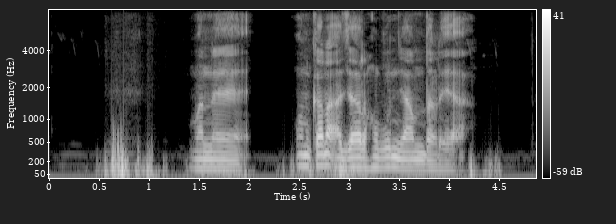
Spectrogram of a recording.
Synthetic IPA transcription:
manɛ | unkana̰ʔad͡ʒaɾɦɔ̃bunɲamd̪aɽɛja̰

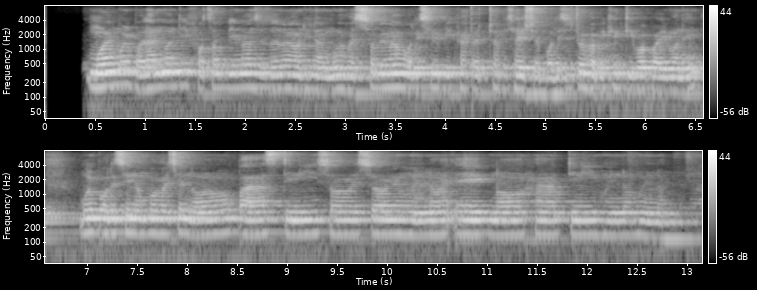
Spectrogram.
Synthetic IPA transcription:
mojmʊɹpɹɔdʱanmɔntɹipʰɔsɔp̚bimazuzɔnɔɹodʱinɔmʊjɦɔsɔbimapɔlisiɹbikʰːɔtɔjtʰːɔbisaɹisʊ̃pɔlisitʊɦobikʰːek̚dibɔpaɹibɔnɛ | mʊɹpɔlisinɔmbɔɹɦojsɛnɔpãstinisɔjsɔnɛɦujnːɔʔɛknɔhatːiniɦujnːɔɦujnːɔ

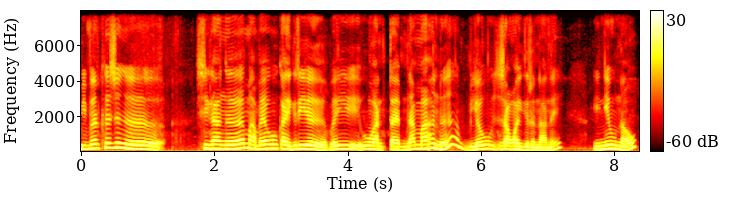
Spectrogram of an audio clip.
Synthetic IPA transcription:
bibaɾkʰɯzɯŋɯ | siɡaŋɯmabajawkajɡɯɾijɯbɯjuantajp̚namaɦɯnɯbijawzawajɡɯɾɯnanɯj | iniunaw

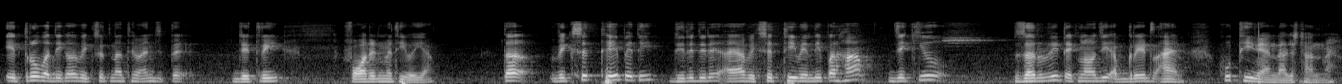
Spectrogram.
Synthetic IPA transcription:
eːt̪ɪɾoʋɐd̪ʱiːkʋɪksɪt̪nɐt̪ʰiʋẽnɪd͡ʑɪt̪e | d͡ʑeːt̪ɪɾi | fɔːɾẽnmẽt̪ʰiʋɐiaː | t̪ɐʋɪksɪt̪t̪ʰːepeːt̪id̪ʱiːɾed̪ʱiːɾeʔɐ̰jaʋɪksɪt̪t̪ʰːiʋẽːn̆d̪ipɐɾɦãːd͡ʑeːkijũ | zɐɾuːɾiʈɛːknɔːlɔːd͡ʑiɐp̚ɡɾeːɖza̰ːɦɪnɪ̆hut̪ʰiʋiaːɦɪnɪɾaːd͡ʑəst̪ʰa̰ːnmẽː

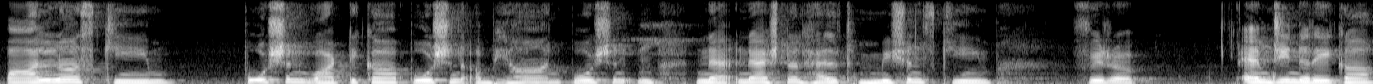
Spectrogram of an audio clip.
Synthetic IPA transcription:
paːlnaskiːm | poːʃənʋaːʈɪkaːpoːʃənɐ̰bʱijaːnpoːʃən | nɛːʃnəlɦɛlt̪ʰmɪʃənskiːm | fɪɾ | eːmd͡ʒiːnɐɾeːkaː

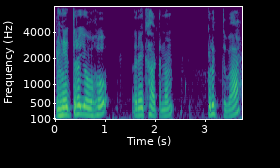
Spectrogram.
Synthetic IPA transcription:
neːt̪ɾɐjoːɦo | ɾeːkʰaːʈɐnɐm | kɾut̪ːʋaː

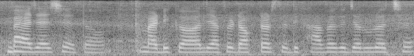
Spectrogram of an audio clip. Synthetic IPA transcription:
bʱajd͡ʒajt͡ʃʰɛt̪ɔ | mɛɖikəljapʰiɾɖɔk̚ʈəɾsẽd̪ikʰabɛked͡ʒəɾuɾət̪̚t͡ʃʰɛ

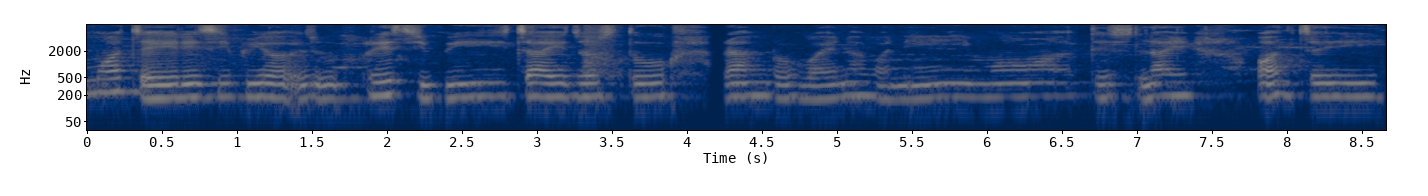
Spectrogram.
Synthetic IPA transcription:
mʌt͡saĩɾesipi | resipit͡sajd͡zʌst̪o | ramrobʱʌenʌbʱʌnemʌt̪eslajʌt͡sʌj

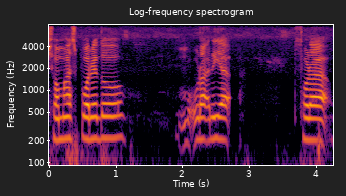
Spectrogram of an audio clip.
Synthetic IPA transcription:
sɔmaspɔɾɛd̪ɔ | ɔɽaʔɾɛjaʔ | t̪ʰɔɽaʔ

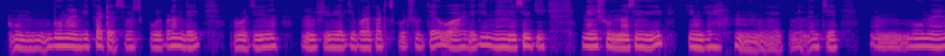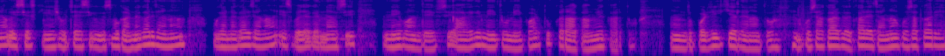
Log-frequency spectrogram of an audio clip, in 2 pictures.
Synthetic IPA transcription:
buːmɛːnkikəʈsskuːlpəɽə̃nd̪eːɔːɾd͡ʒiːã | pʰḭːmeːlkibəɽakəʈskṵːlt͡ʃʰʊʈt̪eo̰aːkd̪eːkenɐɦĩəsĩkinɐĩʃʰʊɽnasẽːɡekjõːke | t͡ʃe | buːmẽɛna̰ɾɪsəskiẽʃoːɽt͡ʃaɪsisbɡaɾnakɐɾd͡ʒaːnabɐɡəɾnakɐɾd͡ʒaːnaɪsbɐd͡ʒa̰kɐ̰ɾnaʊsḭnɐɦĩpãːnt̪eʊsḭa̰ːkd̪eːkʰenɐĩt̪unĩpaːɽt̪ukɐɾaːkamẽkɐ̰ɾt̪uː | t̪opɐʈikaleːnat̪okʊsakaɾkɐɾɛt͡ʃaːnakʊsakɐɾɛ

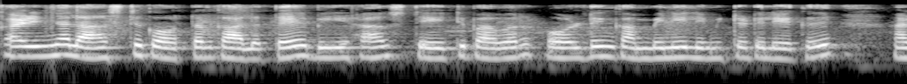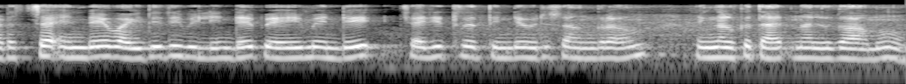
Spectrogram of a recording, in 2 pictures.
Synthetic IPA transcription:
kɐɻiɲːɐlaːstɨkoːrʈːɐrkaːlɐt̪ːe̞biːhaːrsteːtːɨpɐʋɐrho̞ːlɖiŋɡkɐmbɐnilimitːeɽile̞ːkːɨ | ɐɽɐt͡ɕːɐʔe̞nde̞ʋɐjd̪jɐðiʋilːinde̞pe̞ːjme̞ndɨt͡ɕɐɾit̪rɐt̪ːinde̞o̞ɾusɐŋɡrɐɦɐmniŋːɐɭkɨt̪ɐnɐlkaːmoː

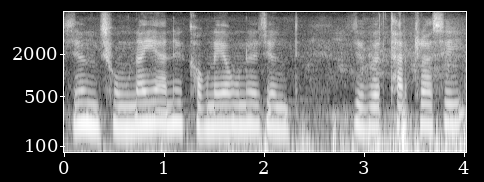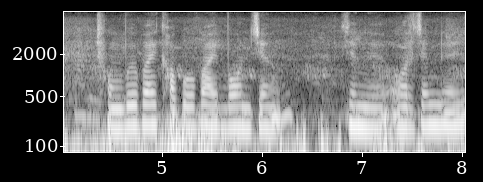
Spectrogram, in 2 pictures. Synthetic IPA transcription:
zɯŋsʰuŋnajanɯkʰawnajawnɯzɯŋzɯbɯtʰaɾkʰlasɯjsʰuŋbɯbajkʰawbɯbajbɔnzɯŋzɯŋɔɾzɯŋnɯ

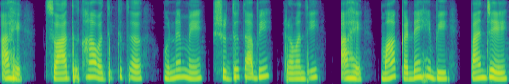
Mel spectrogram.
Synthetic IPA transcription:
a̰ːɦeː | swaːd̪ʱkʰãːʋɐd̪ʱɪkt̪ɐ | ɦʊnəmẽʃʊd̪ʱʊt̪abɪ | ɾɐʋə̃nd̪i | a̰ːɦe | mãkɐɗẽɦĩbɪ | pɐ̃ɦɪ̃ɲd͡ʑe

